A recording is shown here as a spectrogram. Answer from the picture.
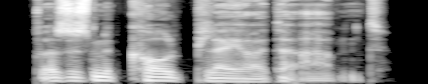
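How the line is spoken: Murmured. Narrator (German): murmelte sie

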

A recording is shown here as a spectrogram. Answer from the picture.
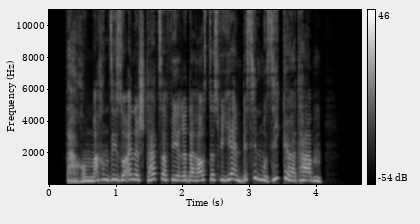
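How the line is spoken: Angry shout after someone. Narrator (German): schrie ich dem Sheriff erbost hinterher

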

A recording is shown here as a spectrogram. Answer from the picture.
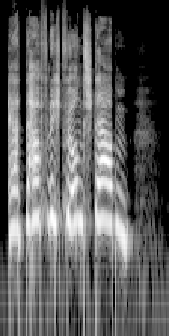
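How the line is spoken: Shouting into the wind. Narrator (German): brülle ich in den Wind

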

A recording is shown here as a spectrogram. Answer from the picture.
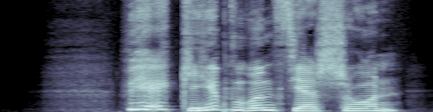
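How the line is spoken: Calling out, bursting with laughter. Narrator (German): rief Tante Nora prustend vor Lachen

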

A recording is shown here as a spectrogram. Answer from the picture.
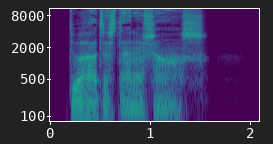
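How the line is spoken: Murmuring. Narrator (German): murmelte Leo im Weggehen

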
